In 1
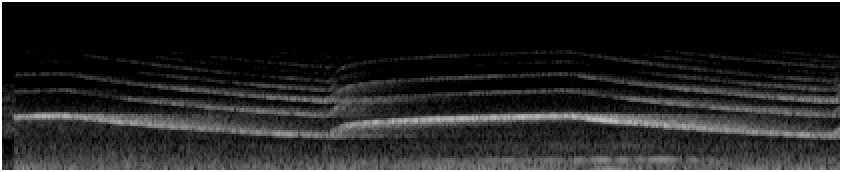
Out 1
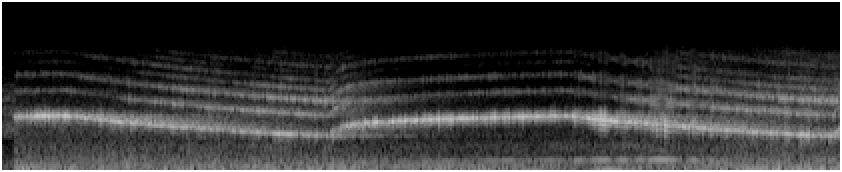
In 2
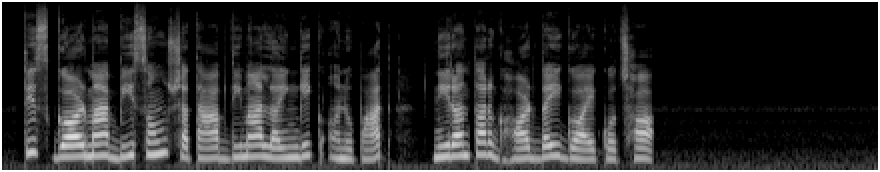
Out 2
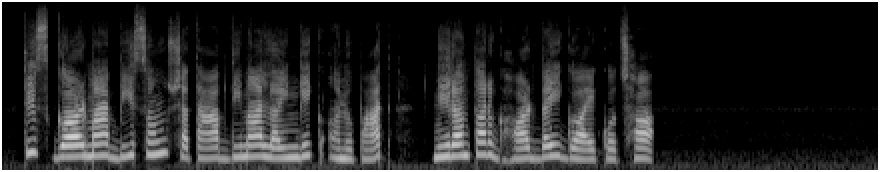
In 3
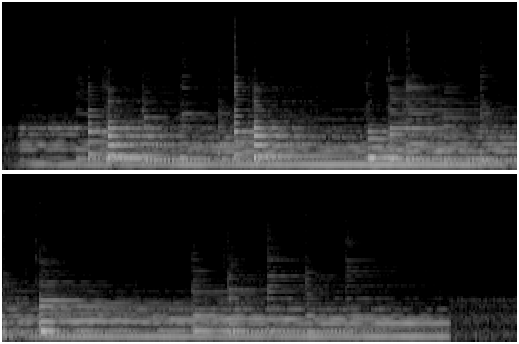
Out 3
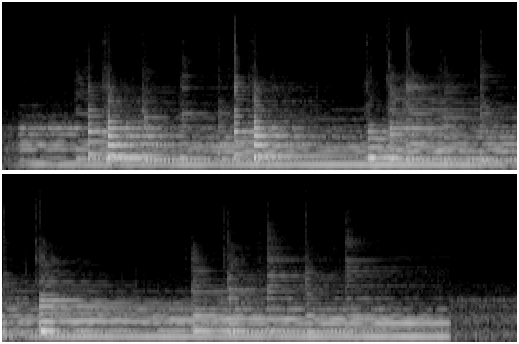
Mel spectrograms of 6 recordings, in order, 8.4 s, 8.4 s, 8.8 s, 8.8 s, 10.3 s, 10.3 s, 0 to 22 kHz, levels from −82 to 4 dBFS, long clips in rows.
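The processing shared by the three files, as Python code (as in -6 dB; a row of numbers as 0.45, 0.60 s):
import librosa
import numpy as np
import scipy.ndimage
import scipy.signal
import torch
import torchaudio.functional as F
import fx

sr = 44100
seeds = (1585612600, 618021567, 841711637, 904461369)

y = fx.rider(x, sr, range_db=4, speed_s=2.0)
y = fx.doppler_dist(y, sr, depth_ms=0.19)
y = y * 10.0 ** (-26 / 20.0) / np.sqrt(np.mean(np.square(y)))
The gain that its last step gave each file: +4.5, -4.5, +8.5 dB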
